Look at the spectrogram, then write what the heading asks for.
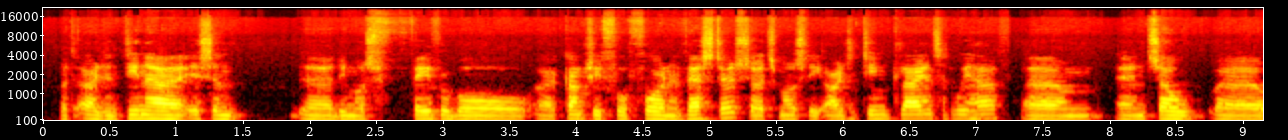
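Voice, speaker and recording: A man from the Netherlands with a Dutch accent, giving interview answers in a halting way with many fillers and restarts. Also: mid-range voice, darkish tone. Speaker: guest, mining entrepreneur.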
